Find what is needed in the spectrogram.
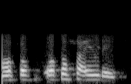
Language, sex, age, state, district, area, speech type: Telugu, female, 60+, Andhra Pradesh, West Godavari, rural, conversation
